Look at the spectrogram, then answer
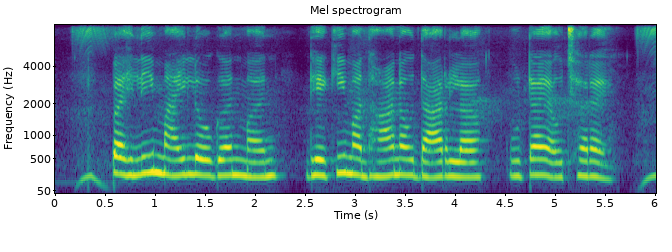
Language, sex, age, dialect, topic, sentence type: Chhattisgarhi, female, 25-30, Central, agriculture, statement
